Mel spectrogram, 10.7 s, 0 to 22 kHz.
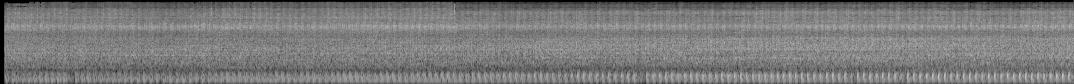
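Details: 2011 Husqvarna TE630 single-cylinder at idle, under 100 miles: steady beat near four per second with whirring blender-like mechanical rattle, source unclear; owner asks if normal; abnormal engine noise.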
